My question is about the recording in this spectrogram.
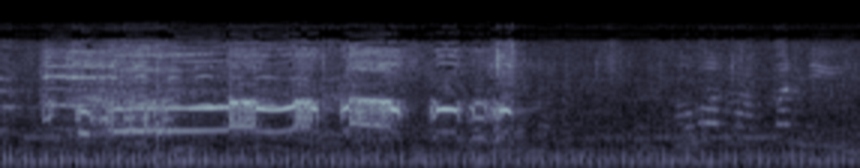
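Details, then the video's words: At a Solok city contest, a ground-staked Kukuak Balenggek rooster crows in several blocky, level notes grouped into a stuttering series. The crow ends abruptly, leaving a low rumble and distant fainter crowing. "perlombaan ayam kukuak balenggek dipancang tanah"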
